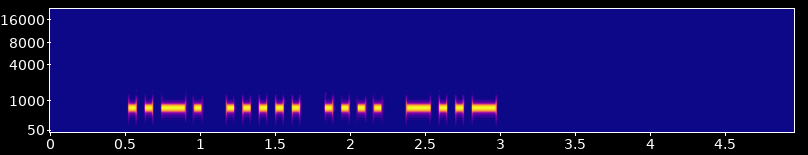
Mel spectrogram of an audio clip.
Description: Morse code, heard as a keyed tone, about 21 wpm, 700 Hz. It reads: F5HX
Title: DXCC-100 Call Signs - 4 Characters - 22wpm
